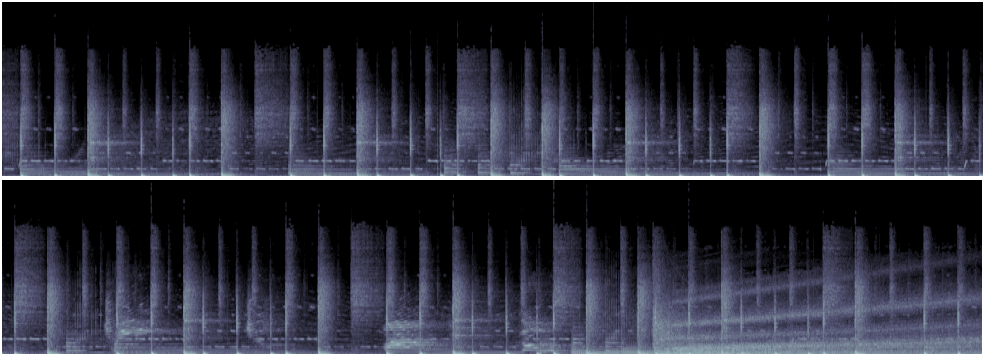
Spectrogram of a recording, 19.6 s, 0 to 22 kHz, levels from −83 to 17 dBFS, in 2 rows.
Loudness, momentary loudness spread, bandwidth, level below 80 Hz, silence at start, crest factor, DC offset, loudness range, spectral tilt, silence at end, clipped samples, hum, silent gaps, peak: -20 LUFS; 7 LU; 16.5 kHz; -28 dBFS; 0 s; 20 dB; under 0.1%; 4 LU; -4 dB/octave; 0 s; under 0.1%; none; none; 0 dBFS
